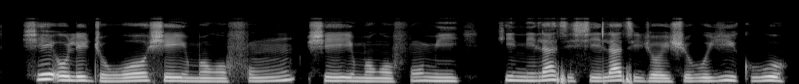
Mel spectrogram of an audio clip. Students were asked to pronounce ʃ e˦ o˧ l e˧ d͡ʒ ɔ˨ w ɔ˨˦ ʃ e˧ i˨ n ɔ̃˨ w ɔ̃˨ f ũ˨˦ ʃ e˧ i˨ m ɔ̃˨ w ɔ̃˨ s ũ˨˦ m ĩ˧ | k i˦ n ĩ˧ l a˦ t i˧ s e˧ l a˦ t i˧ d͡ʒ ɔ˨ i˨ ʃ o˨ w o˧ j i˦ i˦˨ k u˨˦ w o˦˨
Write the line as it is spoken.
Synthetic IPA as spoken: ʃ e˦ o˧ l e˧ d͡ʒ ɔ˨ w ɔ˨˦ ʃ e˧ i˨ m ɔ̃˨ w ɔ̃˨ f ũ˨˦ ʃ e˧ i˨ m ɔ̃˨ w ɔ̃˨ f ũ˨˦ m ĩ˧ | k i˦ n ĩ˧ l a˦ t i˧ ʃ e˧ l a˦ t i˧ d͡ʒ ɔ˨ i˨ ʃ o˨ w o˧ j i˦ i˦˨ k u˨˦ w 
